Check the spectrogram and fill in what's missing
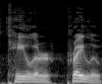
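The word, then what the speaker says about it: Taylor-Prioleau: Another name is Alex Taylor Prelu. I believe I'm pronouncing that right. Spelled T-A-Y-L-O-R hyphen P-R-I-O-L-E-A-U.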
